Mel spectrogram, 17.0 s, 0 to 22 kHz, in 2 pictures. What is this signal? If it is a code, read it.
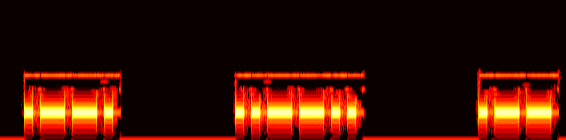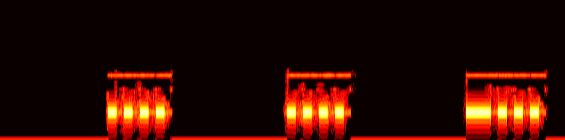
Morse code, heard as a keyed tone, about 10 wpm, 800 Hz. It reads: P ? W H H B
